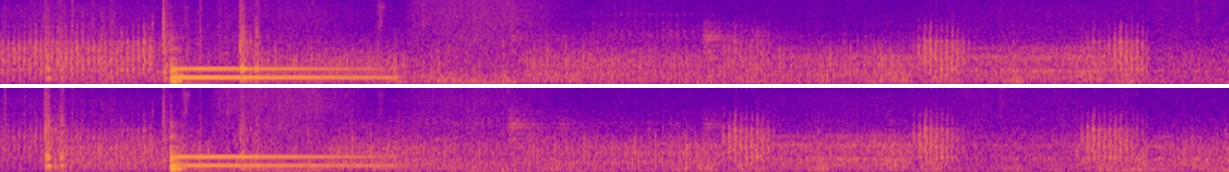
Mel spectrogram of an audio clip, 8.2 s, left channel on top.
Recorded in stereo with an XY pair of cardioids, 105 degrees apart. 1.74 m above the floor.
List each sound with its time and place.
1.1 s a guitar: 25° right, 0.7 m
